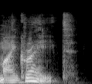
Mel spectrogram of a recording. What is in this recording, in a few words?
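"migrate", British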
